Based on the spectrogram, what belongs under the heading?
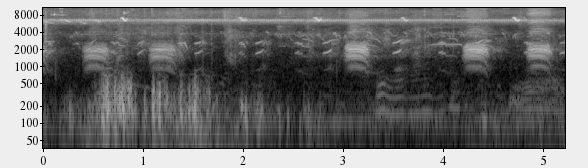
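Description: A bird calling repeatedly: five short calls, irregularly spaced. A low rumble about half a second to a second and a half in.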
